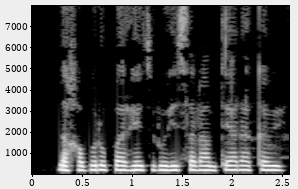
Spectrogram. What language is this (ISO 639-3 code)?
pus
